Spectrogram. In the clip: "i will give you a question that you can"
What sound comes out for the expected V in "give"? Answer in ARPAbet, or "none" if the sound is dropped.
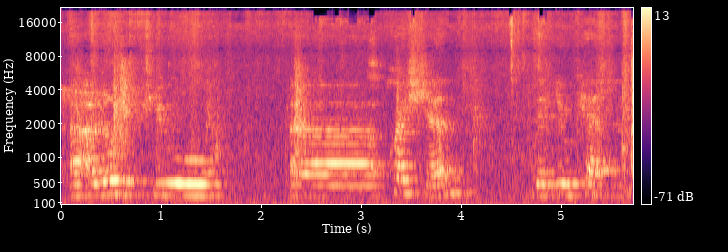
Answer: F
